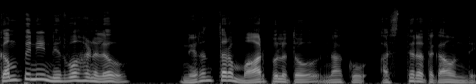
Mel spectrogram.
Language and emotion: Telugu, sad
